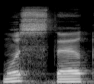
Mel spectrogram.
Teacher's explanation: boleh kita panjangkan dua harakat boleh empat harakat boleh pula menjadi enam harakat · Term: Mad Arid di sukun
